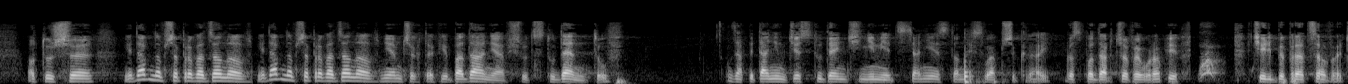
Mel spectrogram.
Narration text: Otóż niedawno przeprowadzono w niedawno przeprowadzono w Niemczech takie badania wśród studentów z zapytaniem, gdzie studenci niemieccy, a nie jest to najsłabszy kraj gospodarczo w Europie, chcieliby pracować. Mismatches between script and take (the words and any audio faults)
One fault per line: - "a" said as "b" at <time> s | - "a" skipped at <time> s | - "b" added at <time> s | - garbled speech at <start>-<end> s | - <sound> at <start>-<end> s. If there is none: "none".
- bark at 12.0-12.3 s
